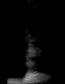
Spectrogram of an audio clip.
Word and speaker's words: は: On va commencer à étudier, à apprendre la particule wa, mais ce que je dois noter, au japonais, wa s'écrit ha, hiragana de ha, et se dit wa.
